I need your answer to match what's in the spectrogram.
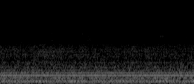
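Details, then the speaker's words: XpertMatic DB-366 aquarium air pump running two air stones in a 150-gallon tank, valve turned all the way up for full airflow; steady even hum with constant low buzz of vibration, no rattle, normal operation. "i imagine some of you probably use it all the way up it's a good airflow and what you hear that's the vibration that you'll hear"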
